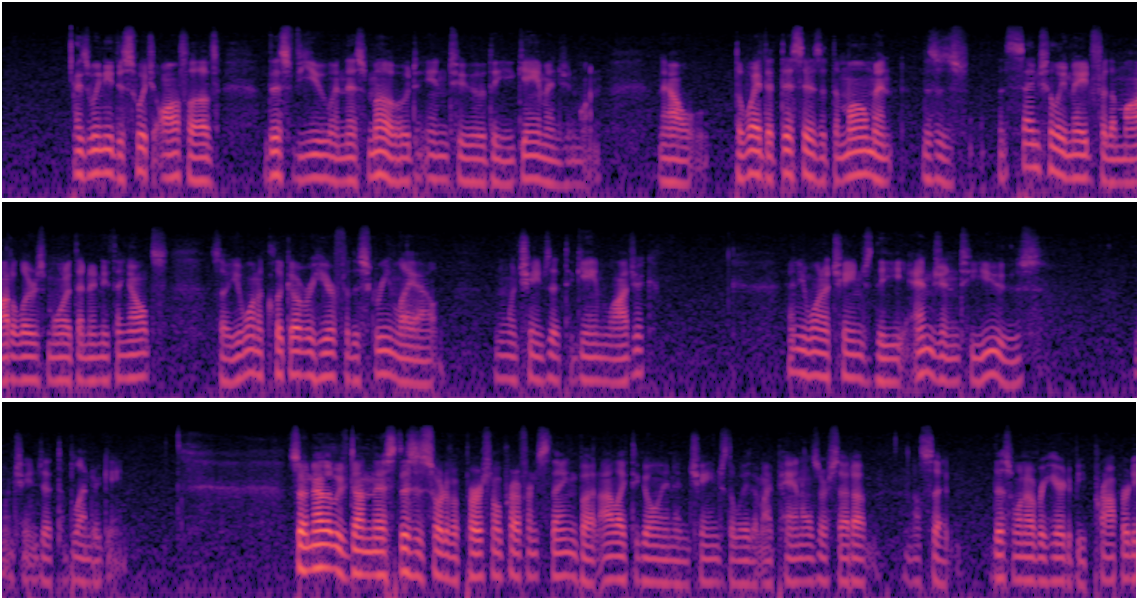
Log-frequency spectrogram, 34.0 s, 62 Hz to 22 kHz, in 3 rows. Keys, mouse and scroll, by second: 15.3 click.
